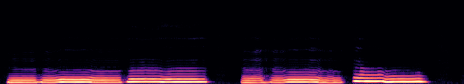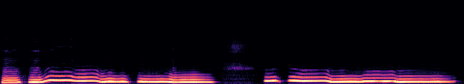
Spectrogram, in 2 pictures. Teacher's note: And if you felt that buzzy vibration where the tip of the tongue meets the upper gum ridge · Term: humable consonant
